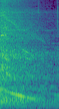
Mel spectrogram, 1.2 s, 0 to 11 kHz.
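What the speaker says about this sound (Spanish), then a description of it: "esta es la aspiradora" A Redroad V17 double-roller cordless vacuum cleaner runs nearby with a loud steady motor whine whose pitch glides downward as it winds down or changes mode, with no talking.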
